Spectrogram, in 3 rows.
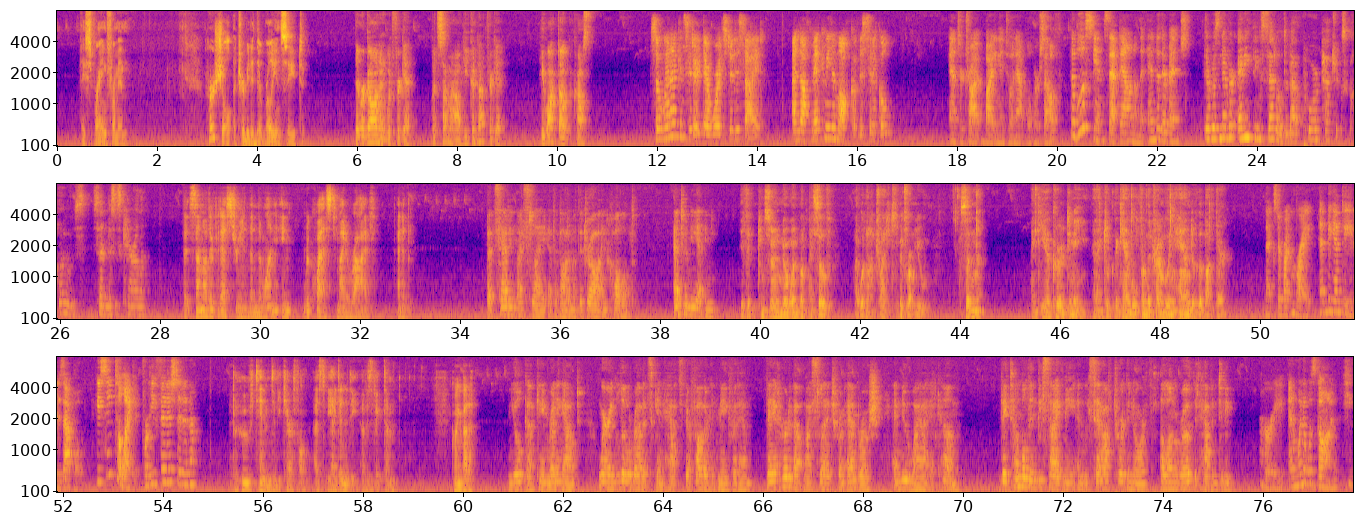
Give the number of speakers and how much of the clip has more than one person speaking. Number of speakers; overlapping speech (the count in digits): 8, no overlap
